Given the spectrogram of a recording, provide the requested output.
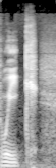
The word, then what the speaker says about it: VVE: So, Ryan, this is the second time we've worked with We. They did it again. It's spelled VVE.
